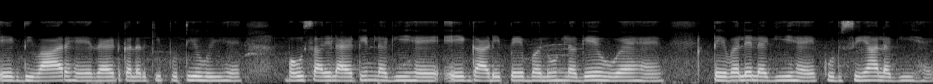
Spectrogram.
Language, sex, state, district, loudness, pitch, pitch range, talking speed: Hindi, female, Bihar, East Champaran, -14 LUFS, 180 Hz, 175-185 Hz, 195 wpm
